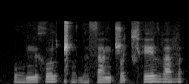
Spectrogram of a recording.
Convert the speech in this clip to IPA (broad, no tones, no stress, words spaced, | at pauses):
o̤ ŋɘxolǁɔ̤d a̤saŋʈ͡ʂɔ t͡ɕʰelvav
